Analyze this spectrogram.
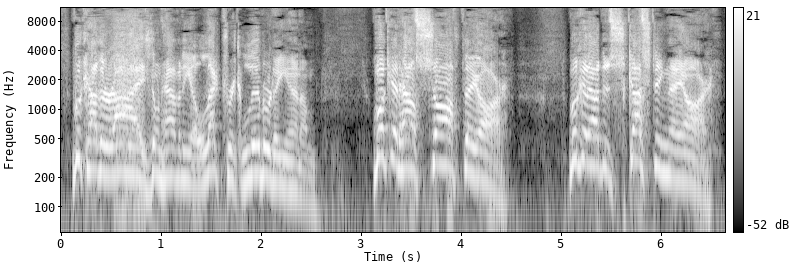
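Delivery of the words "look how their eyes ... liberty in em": usual speaking voice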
